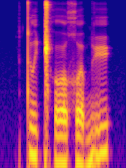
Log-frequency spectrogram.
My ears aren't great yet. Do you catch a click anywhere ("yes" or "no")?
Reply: yes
